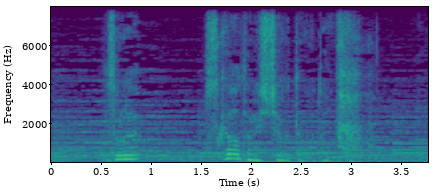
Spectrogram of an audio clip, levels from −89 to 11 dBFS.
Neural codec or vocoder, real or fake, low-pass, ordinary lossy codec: none; real; none; none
